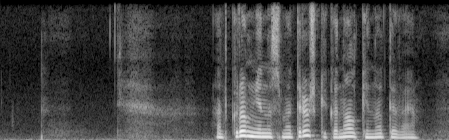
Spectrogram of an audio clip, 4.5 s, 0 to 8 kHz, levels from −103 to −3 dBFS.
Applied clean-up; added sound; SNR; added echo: none; none; none; none.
